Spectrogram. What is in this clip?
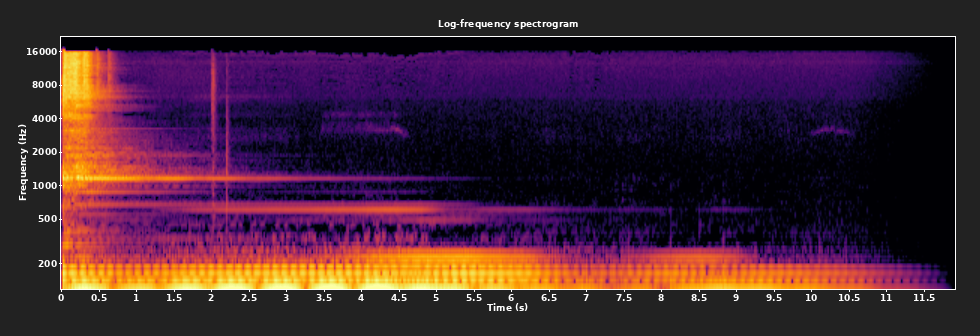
Nagra ARES BB+ & 2 Schoeps CMC 5U 2011
A small chinese cymbal hit with hand, very close with phaser and compressor.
